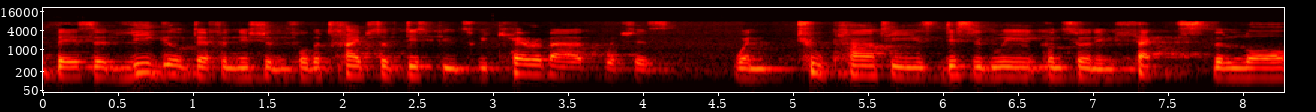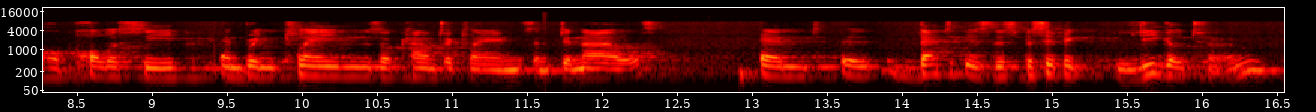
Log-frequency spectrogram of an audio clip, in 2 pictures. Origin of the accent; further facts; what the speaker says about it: Germany; English is a second language; in my home country, in Germany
